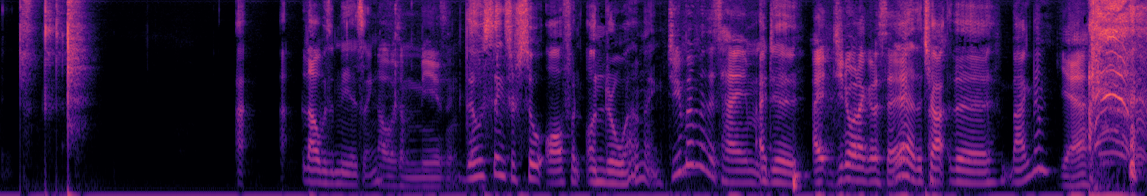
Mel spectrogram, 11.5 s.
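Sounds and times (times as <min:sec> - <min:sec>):
can of energy drink being cracked open: 0:00.2 - 0:00.9
speech: 0:03.1 - 0:11.4.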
